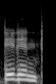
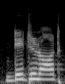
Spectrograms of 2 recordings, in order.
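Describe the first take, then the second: First: The words are shortened into one contraction. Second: Every word is said in full.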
